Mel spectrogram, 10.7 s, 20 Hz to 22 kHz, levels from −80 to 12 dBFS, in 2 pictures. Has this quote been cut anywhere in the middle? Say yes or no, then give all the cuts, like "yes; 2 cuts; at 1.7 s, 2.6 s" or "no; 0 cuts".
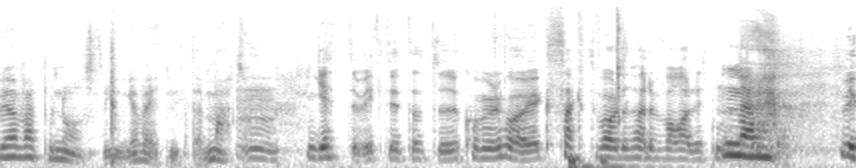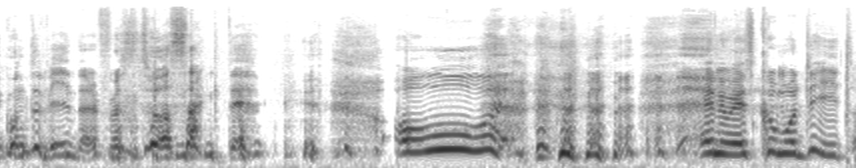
yes; 1 cut; at 1.8 s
